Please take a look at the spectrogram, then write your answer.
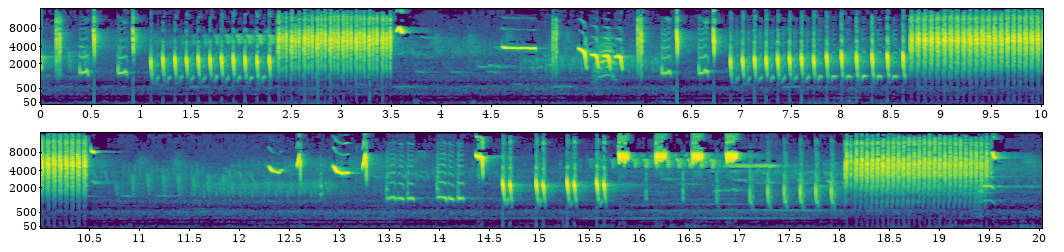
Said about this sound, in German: Und jetzt mein Liebling, der Sprosser, am Fluss Biebrza aufgenommen.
